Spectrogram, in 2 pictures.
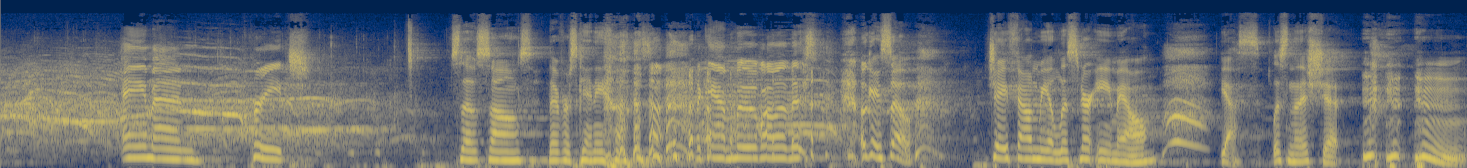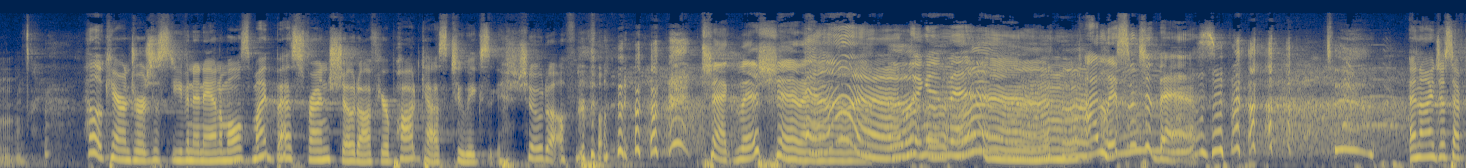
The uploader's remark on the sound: Live at My Favorite Weekend in Santa Barbara. At the Arlington Theatre.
